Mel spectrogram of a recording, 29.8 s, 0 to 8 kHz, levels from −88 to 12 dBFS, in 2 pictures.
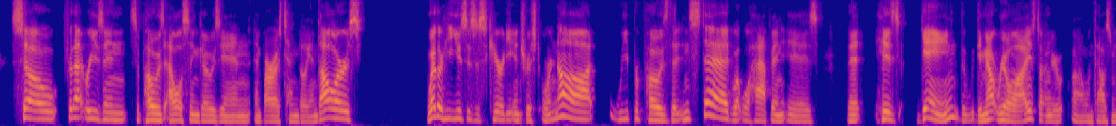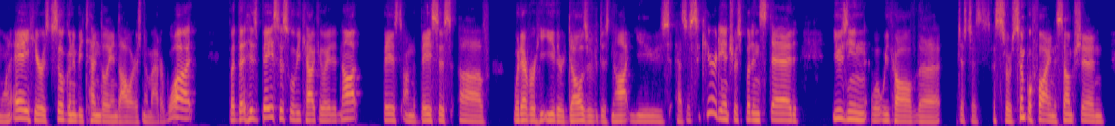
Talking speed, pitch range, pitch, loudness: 175 wpm, 135-180 Hz, 150 Hz, -25 LUFS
